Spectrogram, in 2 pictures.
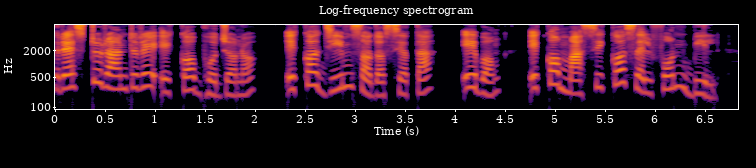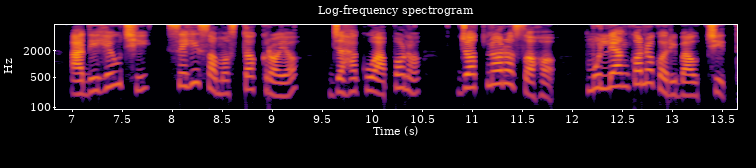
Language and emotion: Odia, neutral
